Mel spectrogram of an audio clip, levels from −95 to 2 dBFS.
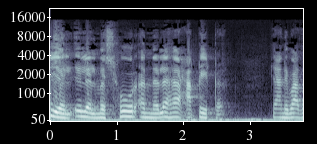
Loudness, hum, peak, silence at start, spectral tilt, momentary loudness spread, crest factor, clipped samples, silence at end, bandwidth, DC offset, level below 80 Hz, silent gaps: -13 LUFS; none; 0 dBFS; 0 s; -5.5 dB/octave; 16 LU; 12 dB; under 0.1%; 0 s; 14.5 kHz; 0.2%; -24 dBFS; none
